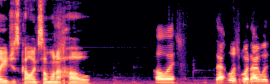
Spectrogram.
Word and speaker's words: Hoeth: Is it pronounced Hoeth? Hoeth? The Hoeth. elfin god of Hoeth. Okay, it's Oh, Hoeth.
